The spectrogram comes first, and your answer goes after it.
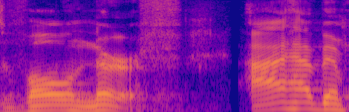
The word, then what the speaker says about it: Vol-Nerf: And I put the pronunciation up there, but it's Vol-Nerf, like voting and Nerf ball. So it's Vol-Nerf.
